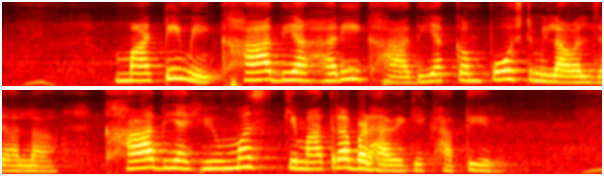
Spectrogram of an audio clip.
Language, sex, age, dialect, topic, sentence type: Bhojpuri, female, 60-100, Northern, agriculture, question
